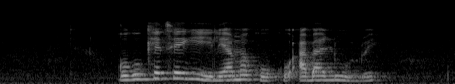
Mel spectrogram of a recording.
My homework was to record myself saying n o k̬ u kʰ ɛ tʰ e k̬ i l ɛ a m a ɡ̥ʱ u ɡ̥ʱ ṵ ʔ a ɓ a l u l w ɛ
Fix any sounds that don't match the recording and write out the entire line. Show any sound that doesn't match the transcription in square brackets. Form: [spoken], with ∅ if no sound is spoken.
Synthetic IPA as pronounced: [ŋ] o k̬ u kʰ ɛ tʰ e k̬ i l ɛ a m a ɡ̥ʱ u ɡ̥ʱ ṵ ʔ a ɓ a l [uː] l w ɛ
